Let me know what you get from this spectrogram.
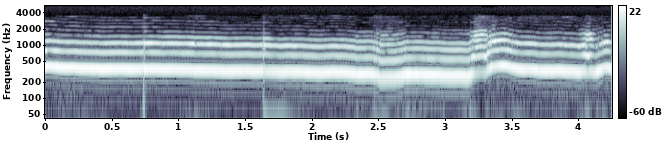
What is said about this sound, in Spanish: Once lobos forman la manada. Así se han hecho presentes.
